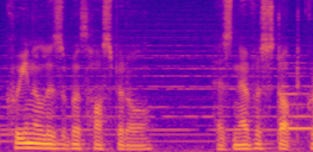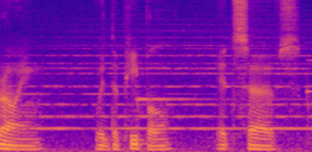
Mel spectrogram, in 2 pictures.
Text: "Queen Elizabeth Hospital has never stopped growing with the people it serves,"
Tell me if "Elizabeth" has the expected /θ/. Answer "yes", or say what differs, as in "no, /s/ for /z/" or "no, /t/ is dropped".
yes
